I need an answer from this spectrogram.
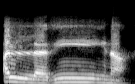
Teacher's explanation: زال کو ایک الف کے برابر کھینچا گیا ہے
